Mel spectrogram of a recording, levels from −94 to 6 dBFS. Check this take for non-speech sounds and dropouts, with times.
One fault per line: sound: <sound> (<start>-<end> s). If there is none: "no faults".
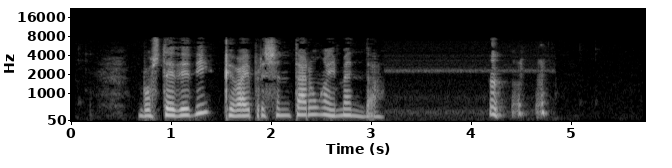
sound: laugh (4.2-4.8 s)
